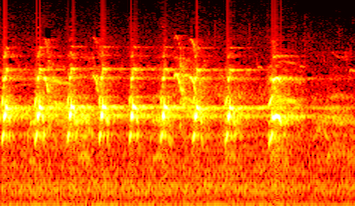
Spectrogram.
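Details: White-tailed eagle uttering about nine sharp, ringing yelps in quick succession, roughly four per second, each note bright and harmonic, the series ending after two and a half seconds in near silence.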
